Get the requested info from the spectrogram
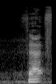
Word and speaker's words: Phat: Fat Philly? – Fat Philly. – Philly is apparently the fattest country. – Yeah, and it's spelled... – Country, city, damn it. – And I think it's spelled P-H-A-T.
